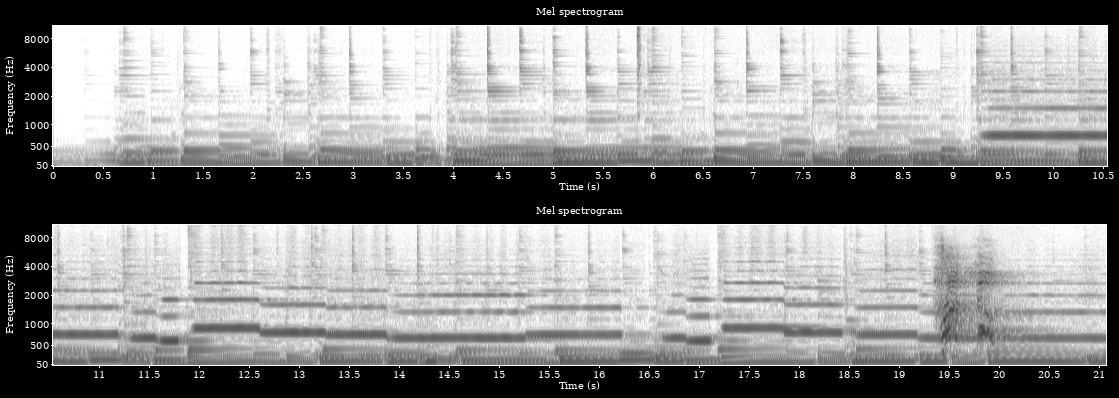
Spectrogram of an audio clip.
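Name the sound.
song played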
